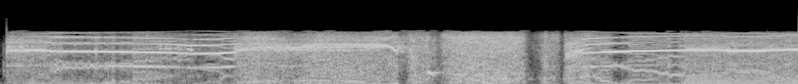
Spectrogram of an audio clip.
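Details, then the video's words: Cats fighting: loud, sustained high yowling caterwauls, a wailing tone dropping then rising again, broken by a brief hissing burst and a short gap midway. "Briga de Gatos"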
